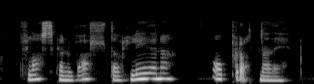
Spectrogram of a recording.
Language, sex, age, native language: Icelandic, female, 30-39, English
